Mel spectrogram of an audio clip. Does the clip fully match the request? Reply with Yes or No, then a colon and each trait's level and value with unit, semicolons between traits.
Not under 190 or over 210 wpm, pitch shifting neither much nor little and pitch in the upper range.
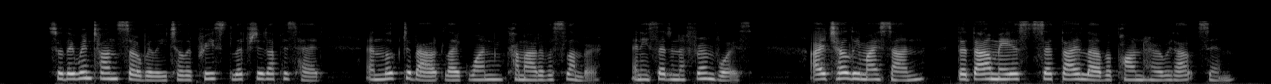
Yes: average, 200 wpm; average, 3.5 semitones; high, 230 Hz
